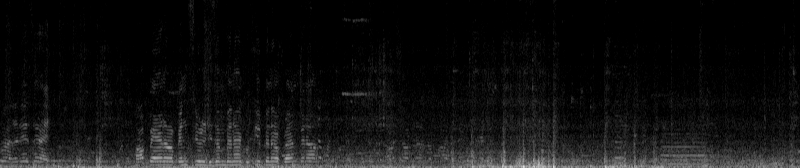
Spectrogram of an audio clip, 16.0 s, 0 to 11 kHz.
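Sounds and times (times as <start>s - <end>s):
train rumble: 0.0s - 16.0s
wheel clatter over rail joints: 0.0s - 16.0s.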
